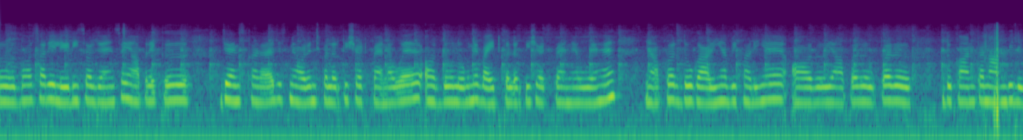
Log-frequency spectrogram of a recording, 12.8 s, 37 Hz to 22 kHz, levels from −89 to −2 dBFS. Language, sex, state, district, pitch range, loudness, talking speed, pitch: Hindi, female, Uttar Pradesh, Budaun, 210-225 Hz, -24 LUFS, 225 wpm, 215 Hz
